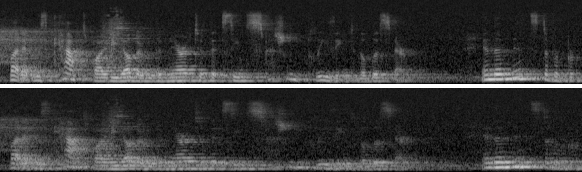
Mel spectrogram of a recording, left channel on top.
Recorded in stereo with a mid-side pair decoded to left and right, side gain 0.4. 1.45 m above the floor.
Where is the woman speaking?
65° left, 1.5 m.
